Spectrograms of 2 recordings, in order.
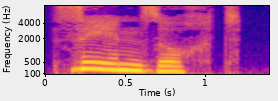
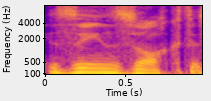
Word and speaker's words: Sehnsucht: Sehnsucht. – Oh, allora, di nuovo. – Sehnsucht. – Eccolo qua, infatti Zinzocht, sì, quello che mi era stato scritto qui si pronuncia Zinzocht.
